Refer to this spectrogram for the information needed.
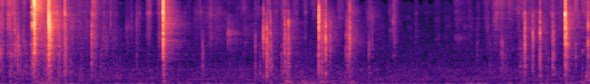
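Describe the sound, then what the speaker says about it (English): A stencil is peeled off a food-themed sign in a crafting session, giving sharp ticks and crackly snaps, irregular and close, with a cluster at the start and scattered pops afterward, no talk. "Peeling it off this side."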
